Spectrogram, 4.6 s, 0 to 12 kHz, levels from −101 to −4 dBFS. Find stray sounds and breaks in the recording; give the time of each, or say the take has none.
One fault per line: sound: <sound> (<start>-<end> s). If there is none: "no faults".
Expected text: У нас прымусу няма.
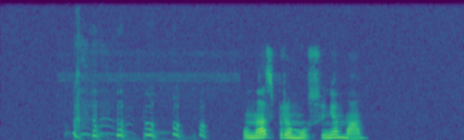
sound: laugh (0.6-2.1 s)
